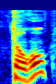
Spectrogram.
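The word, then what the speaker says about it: Thoreau: la vie dans les bois de Henry David taureau ça s'écrit th h o r e a u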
